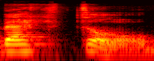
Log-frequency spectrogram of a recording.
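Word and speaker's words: Bightol: the family last name is beol she always pronounced it beol beol beol b i g h t o l the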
